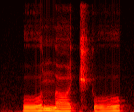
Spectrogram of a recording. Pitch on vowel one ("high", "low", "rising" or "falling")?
rising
